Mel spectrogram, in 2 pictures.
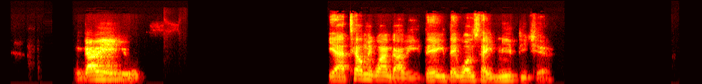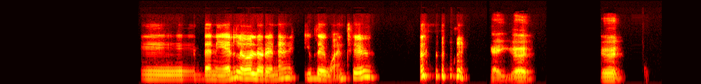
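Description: A woman speaks with animation over an online call, in short bursts with pauses.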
